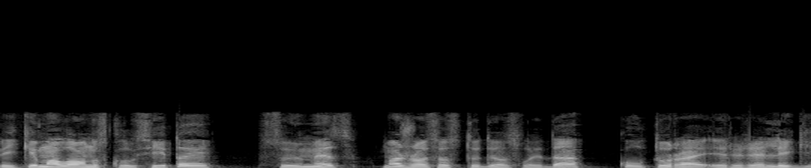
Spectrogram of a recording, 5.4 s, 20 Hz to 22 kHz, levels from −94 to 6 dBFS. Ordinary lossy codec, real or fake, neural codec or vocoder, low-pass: AAC, 32 kbps; real; none; 7.2 kHz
